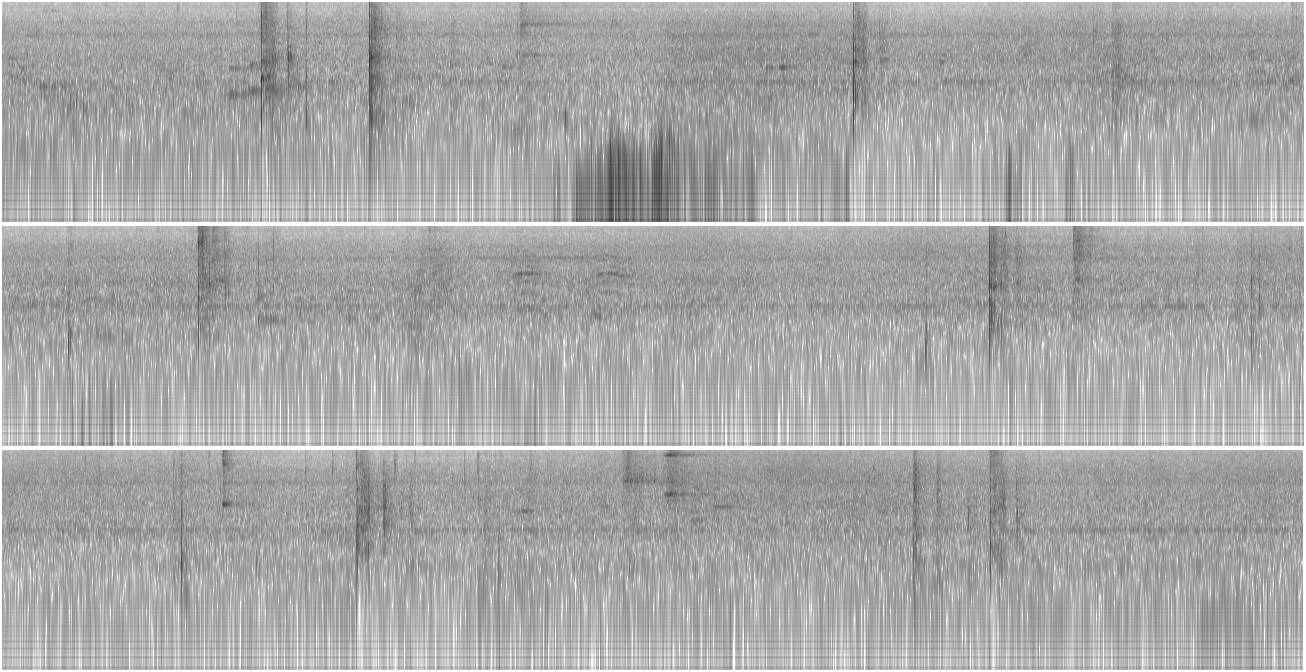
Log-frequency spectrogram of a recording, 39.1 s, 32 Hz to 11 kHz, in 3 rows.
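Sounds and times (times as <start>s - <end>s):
outdoor wind noise: 0.0s - 39.0s
bat hitting baseballs: 2.6s - 4.0s, 8.5s - 8.9s, 14.9s - 15.7s, 22.2s - 24.0s, 29.5s - 30.2s, 35.2s - 36.3s.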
